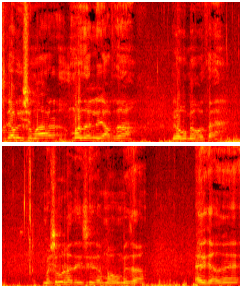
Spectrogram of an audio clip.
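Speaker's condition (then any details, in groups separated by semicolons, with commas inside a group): Difficulty speaking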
